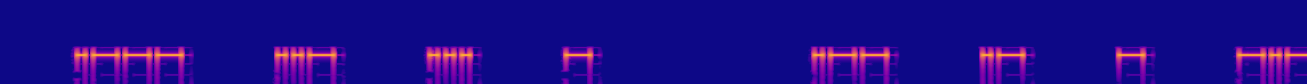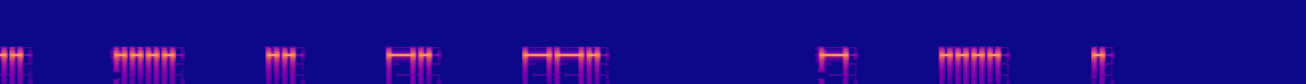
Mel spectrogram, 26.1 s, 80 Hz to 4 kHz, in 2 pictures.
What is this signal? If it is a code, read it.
Morse code, heard as a keyed tone, about 15 wpm, spaced as for 7 wpm, 750 Hz. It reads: JUST WATCHING THE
